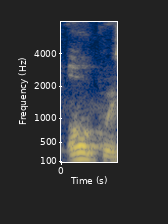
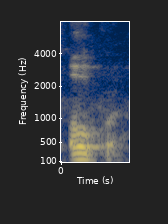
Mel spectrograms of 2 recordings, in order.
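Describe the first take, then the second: First: Okra said as "okra-ruh", with an extra syllable at the end; local okra. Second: Okra said the standard way, two syllables, "oh-kruh". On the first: Telling friends the way we say okra, three-syllable okra. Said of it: "or okra. We say okra". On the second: Correcting himself to standard okra, plain two-syllable okra. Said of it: "but it's okra". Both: Shown as a demonstration.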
